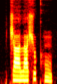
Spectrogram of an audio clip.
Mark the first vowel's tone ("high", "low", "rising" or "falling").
low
